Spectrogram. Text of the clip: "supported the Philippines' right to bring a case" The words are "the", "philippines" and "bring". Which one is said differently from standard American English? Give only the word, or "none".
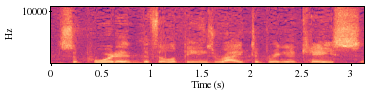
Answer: none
